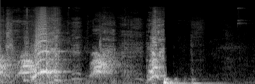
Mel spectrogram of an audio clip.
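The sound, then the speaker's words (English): Two dogs, Tilly and Arlo, going past the studio bark in a quick run of about three sharp, loud barks, with no one talking, before the sound drops away to a low rumble. “Slight dog barking interlude. Dogs going past the studio, Tilly and Arlo going nuts.”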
